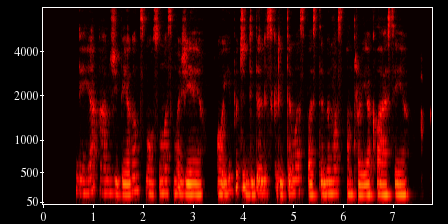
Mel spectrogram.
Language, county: Lithuanian, Kaunas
